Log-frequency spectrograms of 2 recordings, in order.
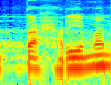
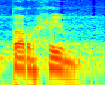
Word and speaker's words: tarhim: Ini sebenarnya dua istilah yang mestinya ketika kita baca itu bukan tahriman tapi tarhim, bukan tahrim tapi terhim. Tapi mungkin karena lebih enak bagi kita, kita bacanya tahrim.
